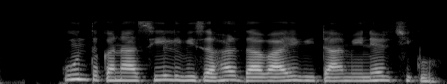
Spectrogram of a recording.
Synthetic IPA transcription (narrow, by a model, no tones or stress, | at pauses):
kunt̪kənaːsiːlʋisəɦəɾd̪aʋaːiʋiʈaːmineɾt͡ʃʰikoː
